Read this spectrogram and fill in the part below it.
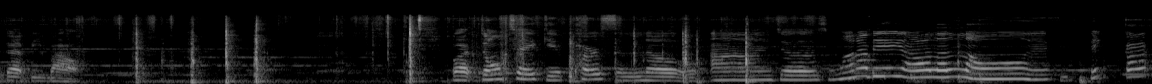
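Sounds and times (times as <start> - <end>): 
speech: 0.1 - 1.8, 4.0 - 11.5
oracle jar cards being shuffled: 0.8 - 7.8.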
